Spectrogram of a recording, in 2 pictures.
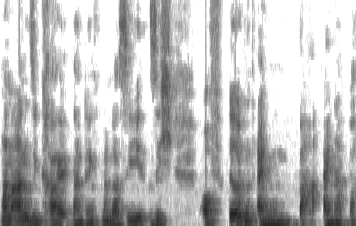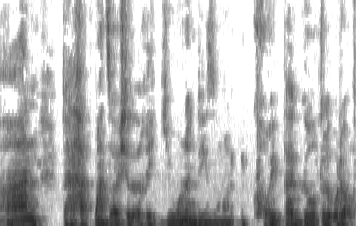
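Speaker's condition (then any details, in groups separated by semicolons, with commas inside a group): No condition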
